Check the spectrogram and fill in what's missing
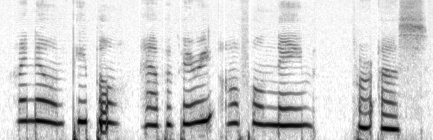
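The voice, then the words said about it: High-pitched character voice. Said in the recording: “you deserve a high voice”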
